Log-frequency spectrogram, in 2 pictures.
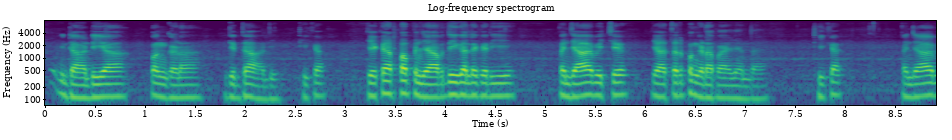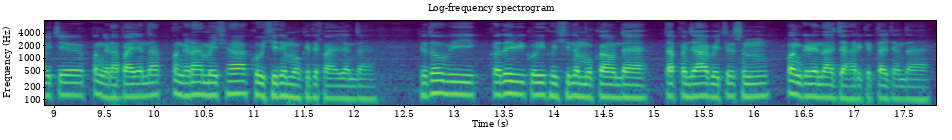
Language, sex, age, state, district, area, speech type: Punjabi, male, 18-30, Punjab, Rupnagar, urban, spontaneous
